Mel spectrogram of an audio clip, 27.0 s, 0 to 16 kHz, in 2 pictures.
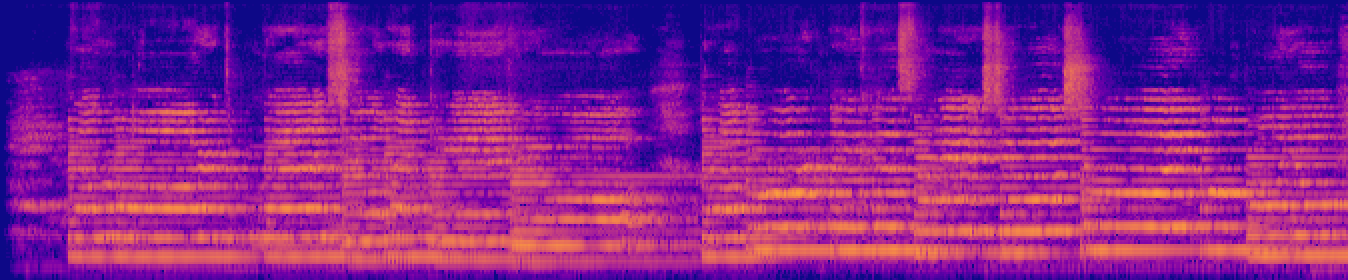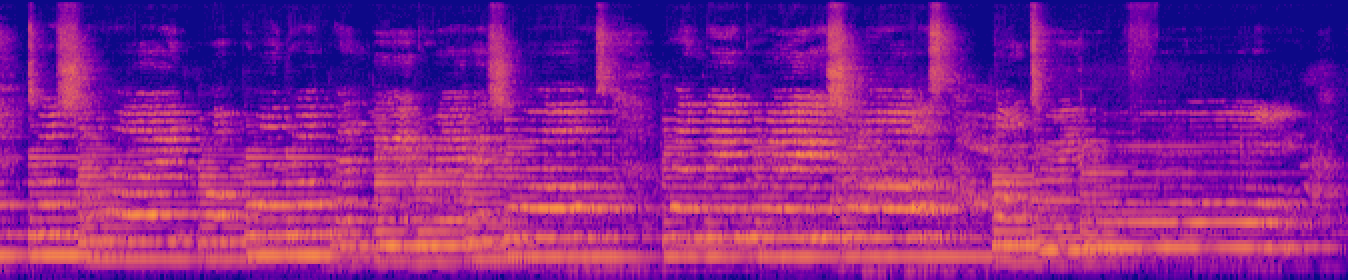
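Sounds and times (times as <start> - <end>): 
tenor singing: 0.1 - 26.8.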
